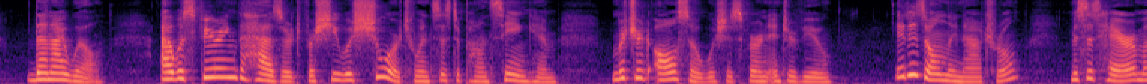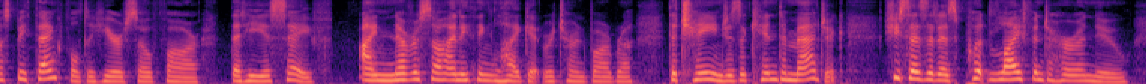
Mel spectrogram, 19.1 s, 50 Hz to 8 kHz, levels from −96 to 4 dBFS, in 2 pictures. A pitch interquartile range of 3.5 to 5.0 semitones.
No: wide, 5.4 semitones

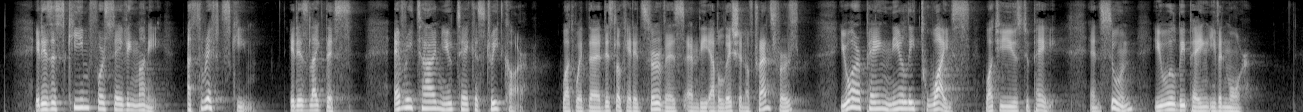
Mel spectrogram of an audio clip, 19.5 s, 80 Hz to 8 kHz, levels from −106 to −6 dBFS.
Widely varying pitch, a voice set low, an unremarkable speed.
Yes: wide, 7.3 semitones; low, 130 Hz; average, 145 wpm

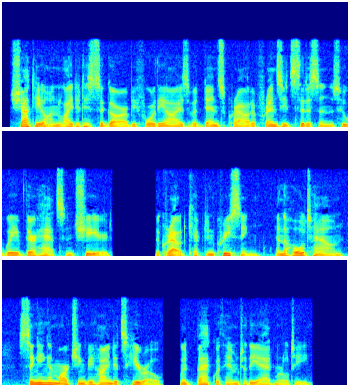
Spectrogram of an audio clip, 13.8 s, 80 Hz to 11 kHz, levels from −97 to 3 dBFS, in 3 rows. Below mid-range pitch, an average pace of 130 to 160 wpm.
No: low, 115 Hz; average, 180 wpm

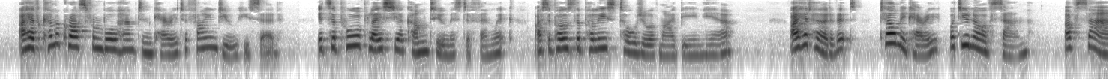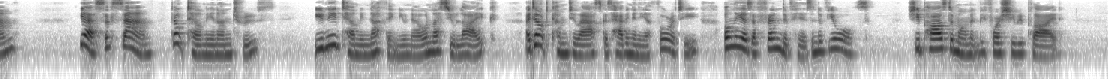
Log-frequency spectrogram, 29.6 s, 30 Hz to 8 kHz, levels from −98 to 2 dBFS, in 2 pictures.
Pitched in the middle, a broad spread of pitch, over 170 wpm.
No: high, 215 Hz; wide, 7.2 semitones; average, 185 wpm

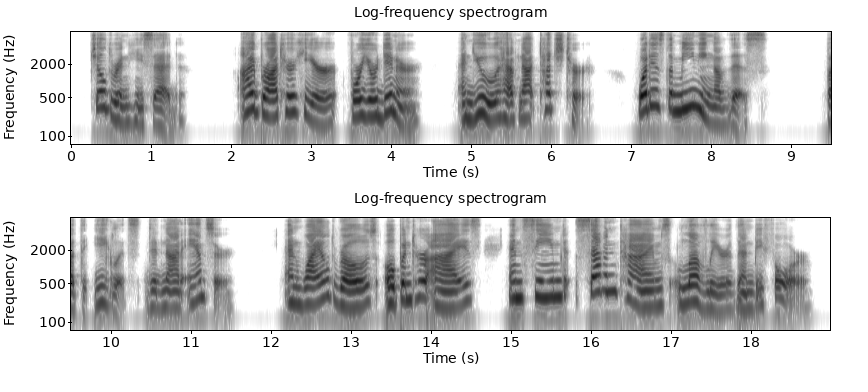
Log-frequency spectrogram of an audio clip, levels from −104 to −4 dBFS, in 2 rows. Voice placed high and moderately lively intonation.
No: high, 230 Hz; wide, 6.5 semitones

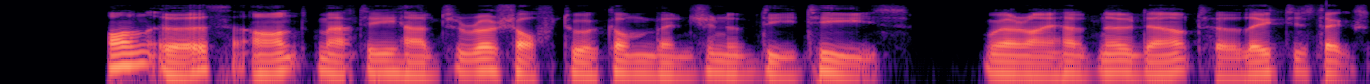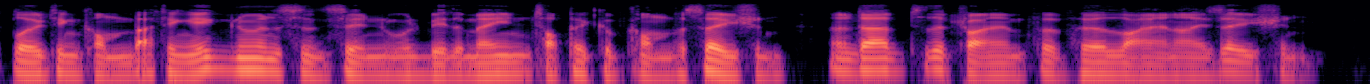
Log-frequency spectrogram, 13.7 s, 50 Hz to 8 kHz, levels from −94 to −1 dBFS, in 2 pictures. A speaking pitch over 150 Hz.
No: very low, 95 Hz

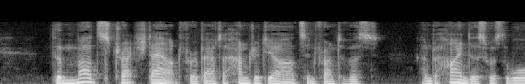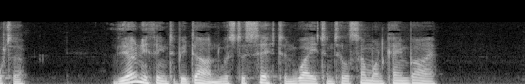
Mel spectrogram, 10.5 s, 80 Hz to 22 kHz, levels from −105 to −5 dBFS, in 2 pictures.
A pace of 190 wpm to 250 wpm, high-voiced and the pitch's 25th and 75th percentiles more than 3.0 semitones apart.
No: average, 195 wpm; low, 120 Hz; average, 3.4 semitones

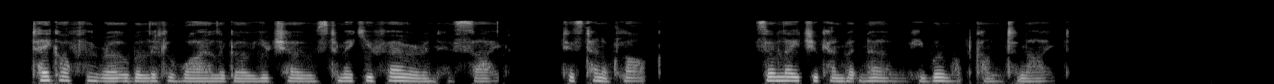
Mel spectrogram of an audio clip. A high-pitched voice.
No: medium, 150 Hz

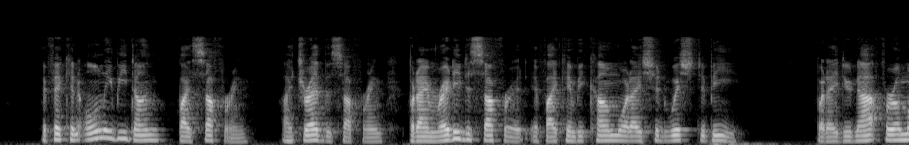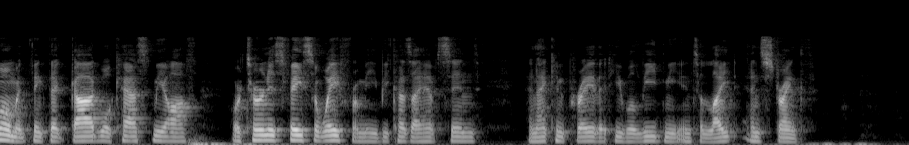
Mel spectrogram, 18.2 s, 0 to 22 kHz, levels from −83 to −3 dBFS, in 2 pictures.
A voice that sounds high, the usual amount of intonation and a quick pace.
No: low, 125 Hz; average, 3.2 semitones; fast, 220 wpm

